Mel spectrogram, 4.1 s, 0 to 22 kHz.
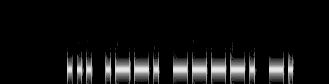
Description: Morse code, heard as a keyed tone, about 20 wpm, 700 Hz. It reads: SP9N
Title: DXCC-100 Call Signs - 4 Characters - Repeated 2x - 20wpm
